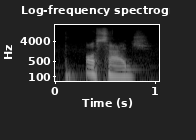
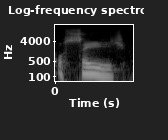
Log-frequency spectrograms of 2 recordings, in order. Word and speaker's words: Osage: been telling me that it's not pronounced osage or sagination it's or sage osage but yeah i did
